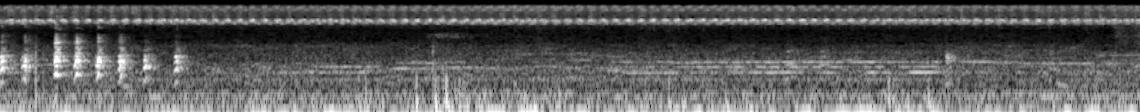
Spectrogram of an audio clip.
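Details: Red golden pheasant gives a quick run of about six harsh, clucking notes in the first second and a half, over a steady high hiss and low rumble.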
